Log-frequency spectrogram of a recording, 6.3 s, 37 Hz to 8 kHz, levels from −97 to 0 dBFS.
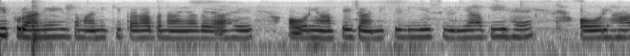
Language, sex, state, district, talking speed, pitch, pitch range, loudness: Hindi, male, Punjab, Fazilka, 180 wpm, 225 Hz, 215-235 Hz, -18 LUFS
